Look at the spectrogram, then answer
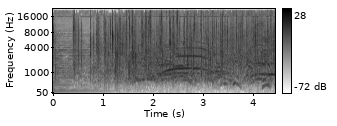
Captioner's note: lively dance music; students cheer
